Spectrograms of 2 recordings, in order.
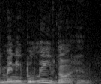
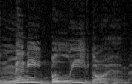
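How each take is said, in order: First: Said in the usual way. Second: "many believed on him" slow, "many" leaned on; slow emphasis. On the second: Real, not acted. Preacher reading the verse to viewers, slow emphasis.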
